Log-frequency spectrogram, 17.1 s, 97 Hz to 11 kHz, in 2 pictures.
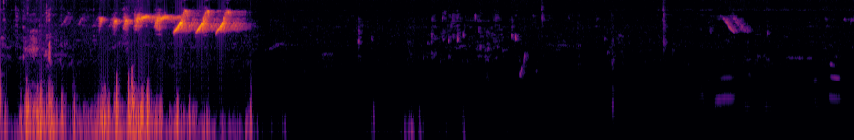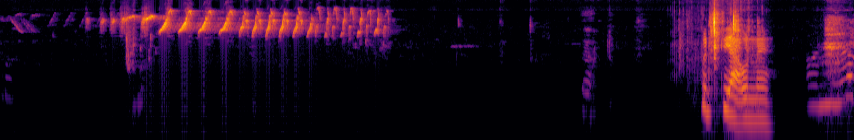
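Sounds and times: bird chirping: 0:00.5 - 0:03.4, 0:08.5 - 0:14.4
rapid high bird trill: 0:09.5 - 0:12.4.

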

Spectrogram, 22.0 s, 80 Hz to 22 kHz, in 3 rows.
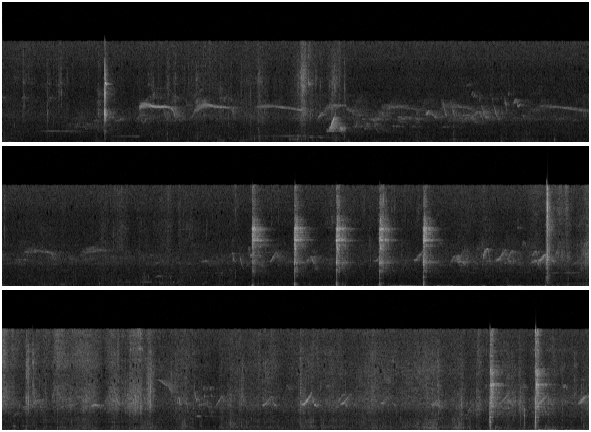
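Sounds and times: faint birds chirping: 0:00.0 - 0:22.0.

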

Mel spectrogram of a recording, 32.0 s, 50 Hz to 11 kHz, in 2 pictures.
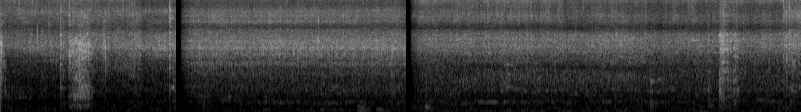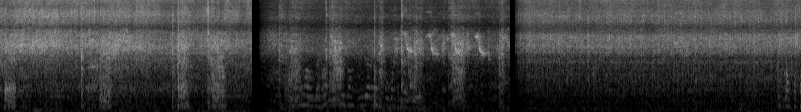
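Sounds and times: metal spatula scraping wok: 0:00.0 - 0:03.5, 0:11.2 - 0:26.2
meat sizzling in a wok: 0:00.0 - 0:32.0.

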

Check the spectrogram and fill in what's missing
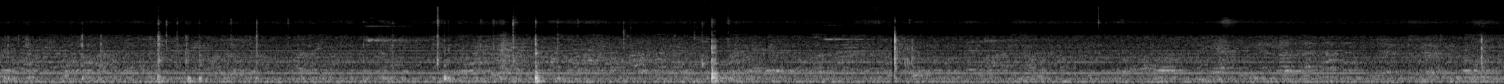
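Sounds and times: murmur of background noise: 0:00.0 - 0:15.0.

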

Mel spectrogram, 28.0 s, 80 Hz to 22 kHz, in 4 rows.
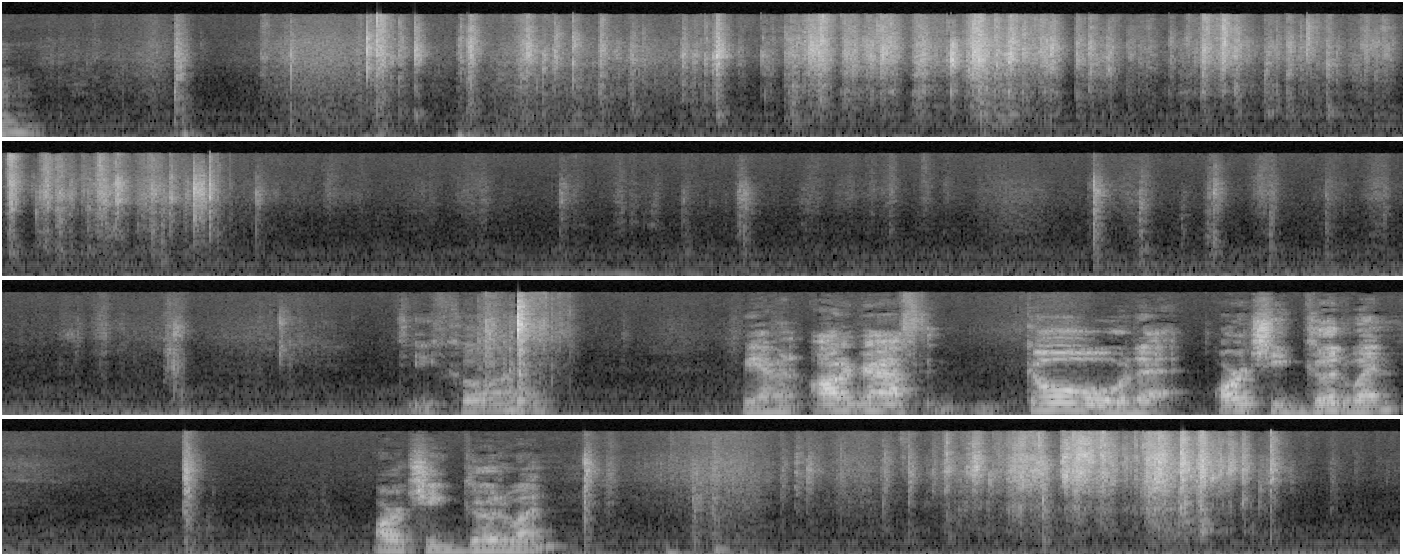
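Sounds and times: foil wrapper crackling: 0:01.7 - 0:08.4, 0:24.9 - 0:27.7.

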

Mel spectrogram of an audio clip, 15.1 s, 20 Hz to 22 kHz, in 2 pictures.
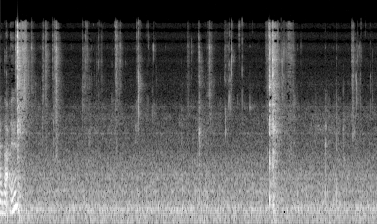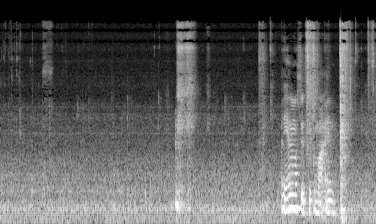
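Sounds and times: person chewing soft pasta: 0:00.8 - 0:10.7.

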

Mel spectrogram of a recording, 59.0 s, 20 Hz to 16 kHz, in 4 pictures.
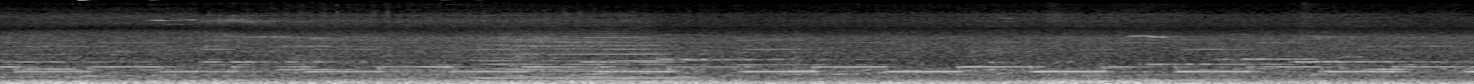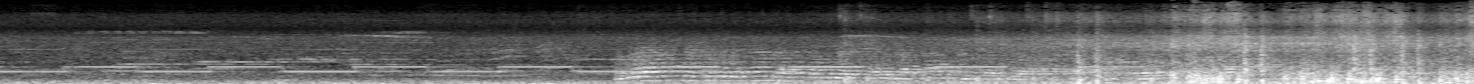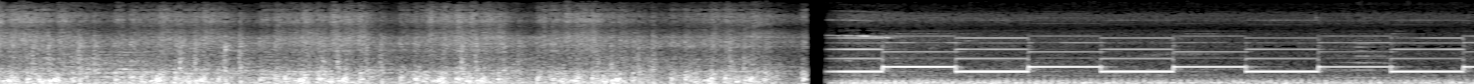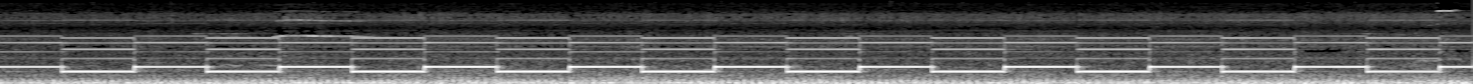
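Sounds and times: level crossing two-tone alarm: 0:00.0 - 0:04.8, 0:06.4 - 0:21.4, 0:37.8 - 0:58.9
electric train passing: 0:00.0 - 0:58.9
low train rumble: 0:00.0 - 0:58.9.

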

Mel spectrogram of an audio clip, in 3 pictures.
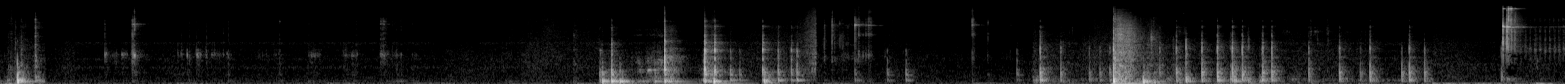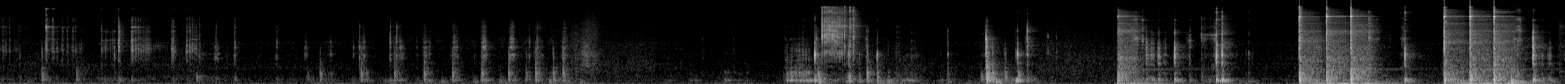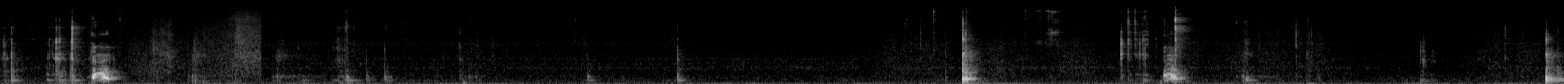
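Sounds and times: tools clicking and clattering on metal: 0:26.8 - 0:28.1.

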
